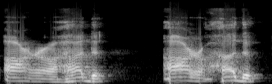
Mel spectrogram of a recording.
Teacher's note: اب دال میں جو ہے قلقلہ ہے، کیونکہ یہ حروف قلقلہ میں سے اور ساکن ہے تو قلقلہ ہو رہا ہے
